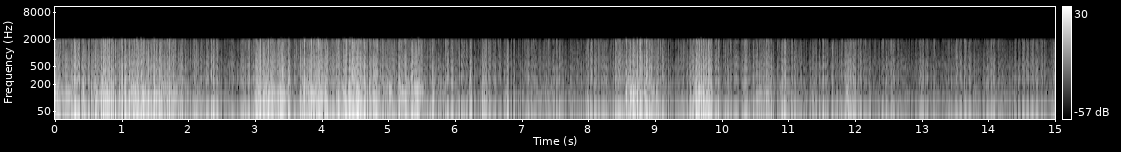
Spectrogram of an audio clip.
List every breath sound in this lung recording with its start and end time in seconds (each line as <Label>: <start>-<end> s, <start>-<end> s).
Inhalation: 8.37-9.14 s
Exhalation: 9.49-9.96 s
